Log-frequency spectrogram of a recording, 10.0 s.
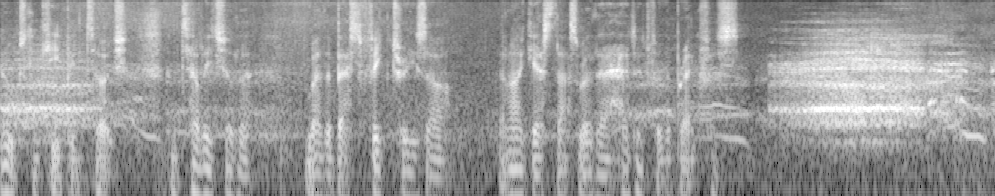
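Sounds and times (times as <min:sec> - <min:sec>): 
animals roaring and howling across forest canopy: 0:00.0 - 0:02.8, 0:06.3 - 0:09.9
speech: 0:00.0 - 0:07.5.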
